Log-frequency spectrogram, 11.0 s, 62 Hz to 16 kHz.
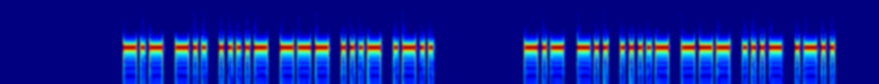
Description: Morse code, heard as a keyed tone, about 22 wpm, 700 Hz. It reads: KD4OVL KD4OVL
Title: USA Call Signs - 6 Characters - Repeated 3x - 22wpm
